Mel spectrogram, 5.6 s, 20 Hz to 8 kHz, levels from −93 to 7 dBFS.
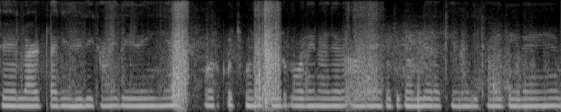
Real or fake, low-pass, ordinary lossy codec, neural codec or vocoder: real; none; none; none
